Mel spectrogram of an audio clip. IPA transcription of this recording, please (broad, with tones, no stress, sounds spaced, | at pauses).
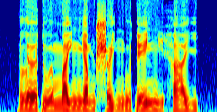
l əː˧ ɗ u˨˩˨ ə̯ m a˧˥ j ɲ a˧ m ʂ ə˧˥ j ŋ u˧ ɗ e˧ ɲ i˨˩ h a˧ j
